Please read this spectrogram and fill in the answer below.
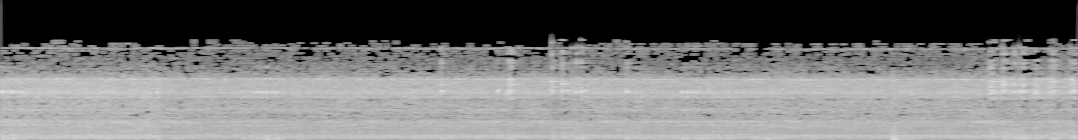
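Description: Electric hand mixer running steadily at medium-high speed, its beaters whipping egg whites into a stiff meringue as sugar goes in; the motor whir turns slightly rattly near the end.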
